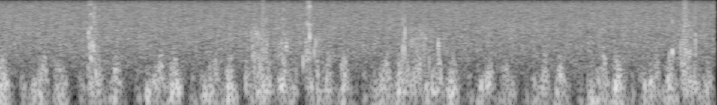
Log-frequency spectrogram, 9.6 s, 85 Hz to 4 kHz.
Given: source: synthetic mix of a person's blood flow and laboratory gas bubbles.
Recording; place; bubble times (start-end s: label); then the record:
Doppler ultrasound of blood flow; precordium
1.19-1.41 s: bubbles
3.29-3.65 s: bubbles
3.72-4.32 s: bubbles
5.29-5.81 s: bubbles
5.86-5.94 s: bubbles
8.90-9.05 s: bubbles
9.09-9.40 s: bubbles
From the record:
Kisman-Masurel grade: 222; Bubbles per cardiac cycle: several, 3 to 8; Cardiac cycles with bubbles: 10 to 50%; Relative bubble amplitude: moderate (0.250 to 0.450); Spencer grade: 2 (many but less than half of the cardiac periods contain bubble signals, singularly or in groups); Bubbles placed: anywhere in the cardiac cycle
